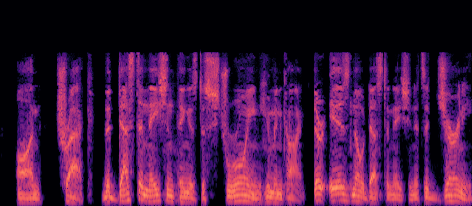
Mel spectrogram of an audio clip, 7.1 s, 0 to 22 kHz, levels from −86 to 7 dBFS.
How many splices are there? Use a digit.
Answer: 2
